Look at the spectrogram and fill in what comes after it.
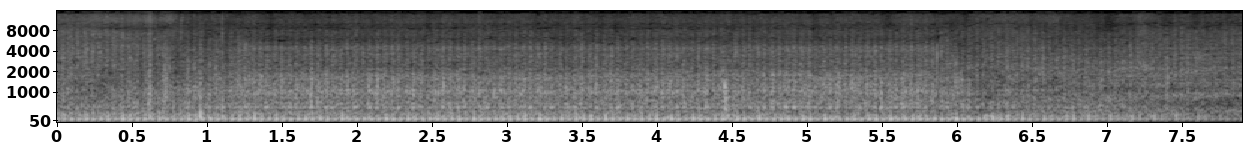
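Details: Hyundai car with 342,000 km: strong, steady low idle with an even beat and no knocks or misses; the high-mileage engine runs smooth and healthy.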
